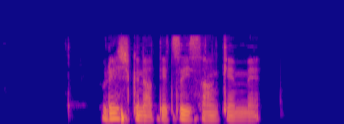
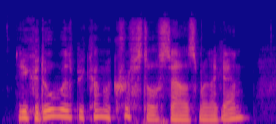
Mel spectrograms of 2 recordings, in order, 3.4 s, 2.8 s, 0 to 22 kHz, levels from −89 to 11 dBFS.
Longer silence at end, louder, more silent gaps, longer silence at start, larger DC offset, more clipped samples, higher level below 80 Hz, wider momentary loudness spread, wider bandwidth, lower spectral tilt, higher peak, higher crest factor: first, 0.85 s vs 0.3 s; first, -29 LUFS vs -33 LUFS; neither; first, 1.05 s vs 0.2 s; neither; neither; about the same, -62 dBFS vs -62 dBFS; first, 12 LU vs 6 LU; second, 8 kHz vs 13 kHz; about the same, -5 dB/octave vs -5.5 dB/octave; first, -10 dBFS vs -18 dBFS; first, 20 dB vs 14 dB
